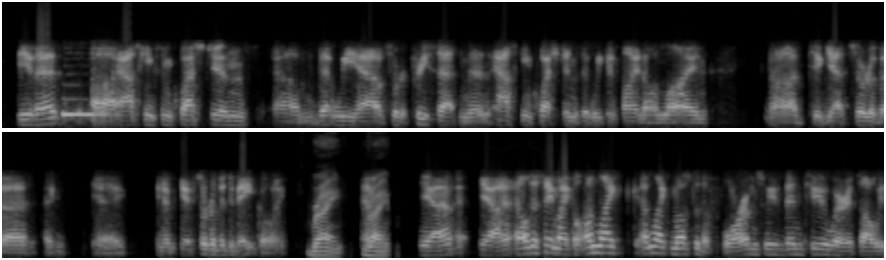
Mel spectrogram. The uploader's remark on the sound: throw the phone lines open and take some calls from you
